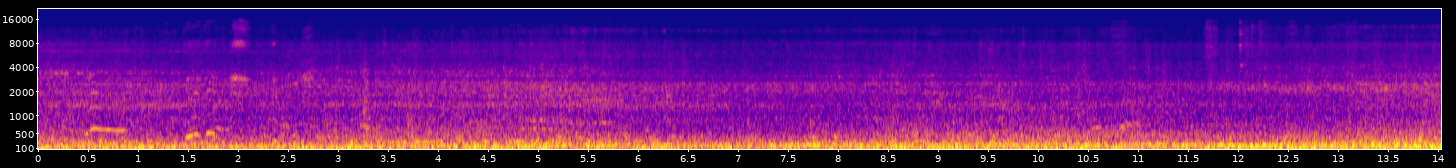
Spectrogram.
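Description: Train carriages rumble steadily past close by on the rails.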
